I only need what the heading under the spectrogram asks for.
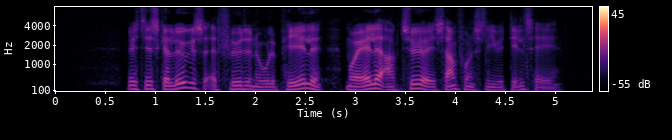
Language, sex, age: Danish, male, 41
